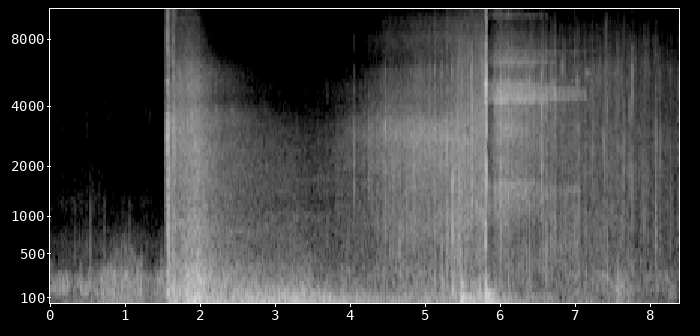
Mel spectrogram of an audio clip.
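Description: Controlled detonation of unexploded Soviet-era rockets: a sudden loud blast about one and a half seconds in, followed by a long rumble that slowly dies away, with a second sharp bang about four seconds later.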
